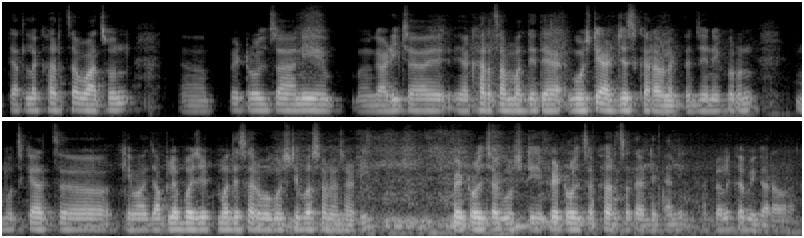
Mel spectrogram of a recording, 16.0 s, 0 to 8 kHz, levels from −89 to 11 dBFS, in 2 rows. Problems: none marked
